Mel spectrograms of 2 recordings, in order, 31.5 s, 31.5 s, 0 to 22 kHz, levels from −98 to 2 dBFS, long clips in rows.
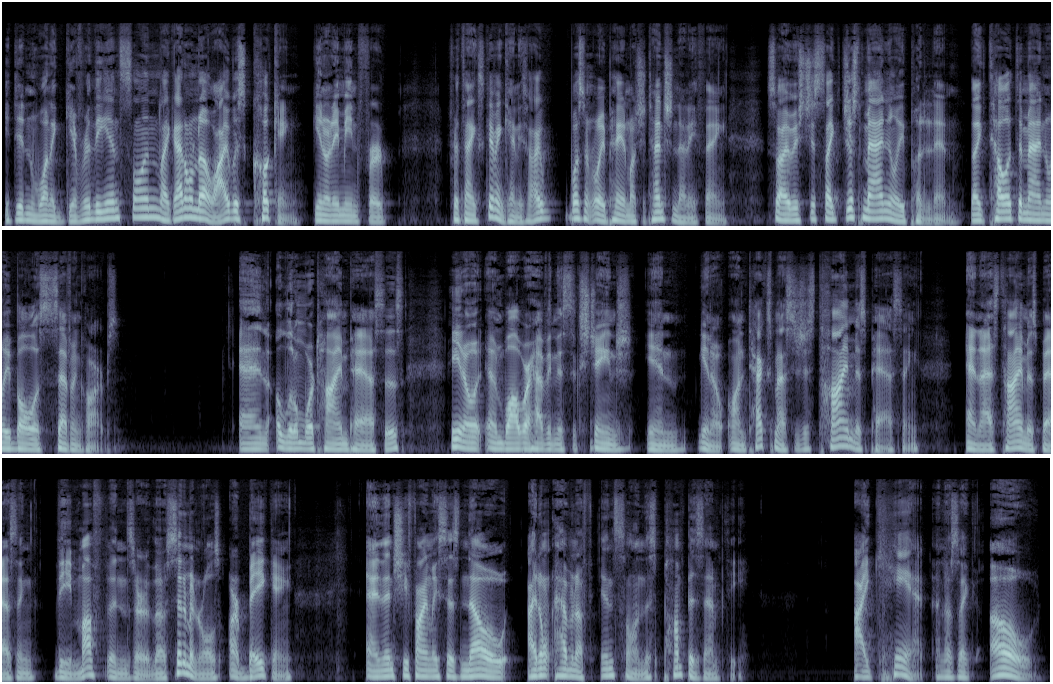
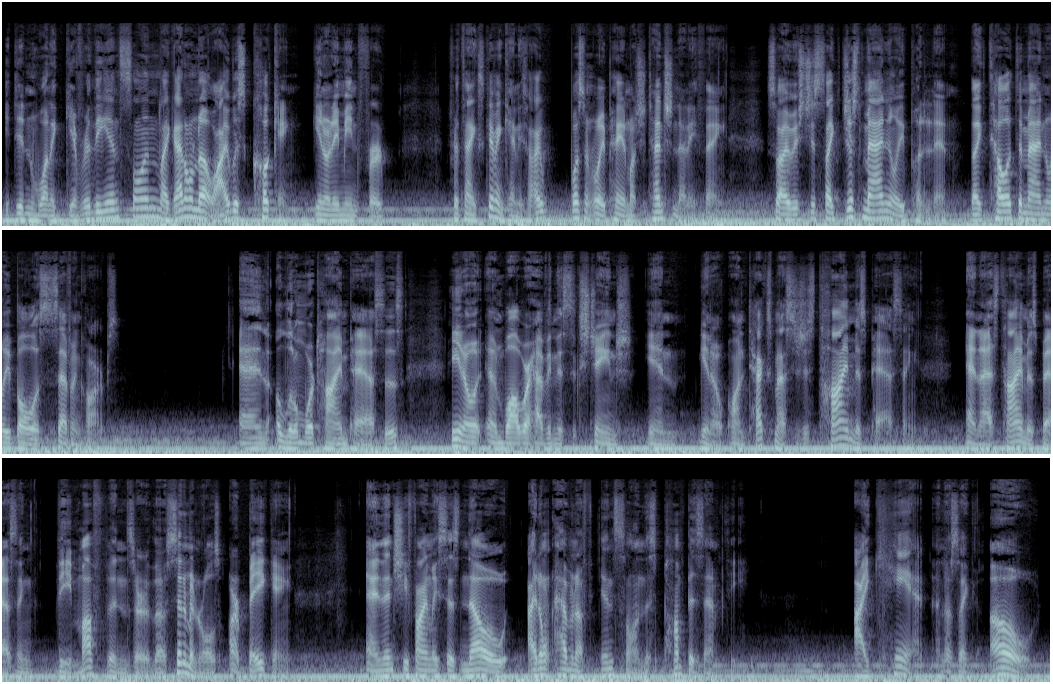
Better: first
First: none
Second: low rumble; noticeable; throughout; 20 dB below the speech

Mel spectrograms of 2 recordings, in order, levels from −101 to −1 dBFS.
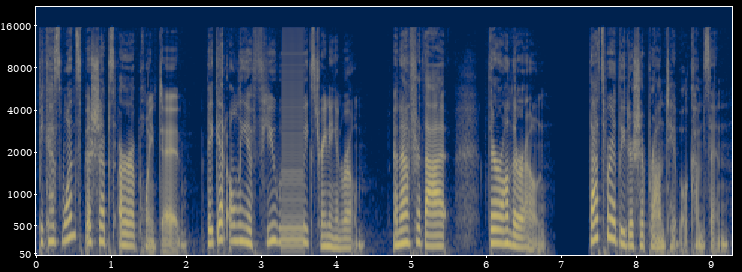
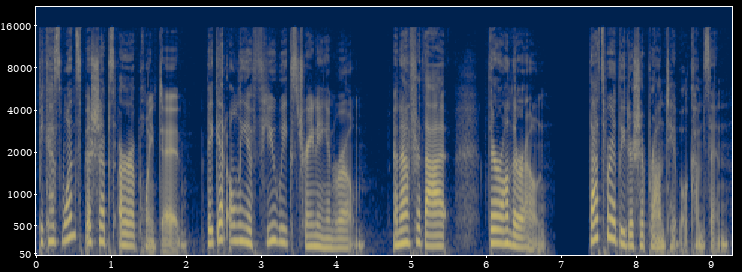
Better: second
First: audio freezing; at 3.5 s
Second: none

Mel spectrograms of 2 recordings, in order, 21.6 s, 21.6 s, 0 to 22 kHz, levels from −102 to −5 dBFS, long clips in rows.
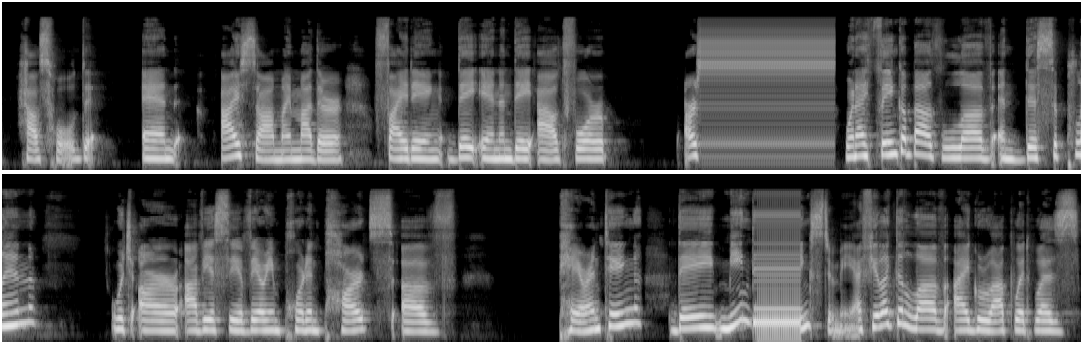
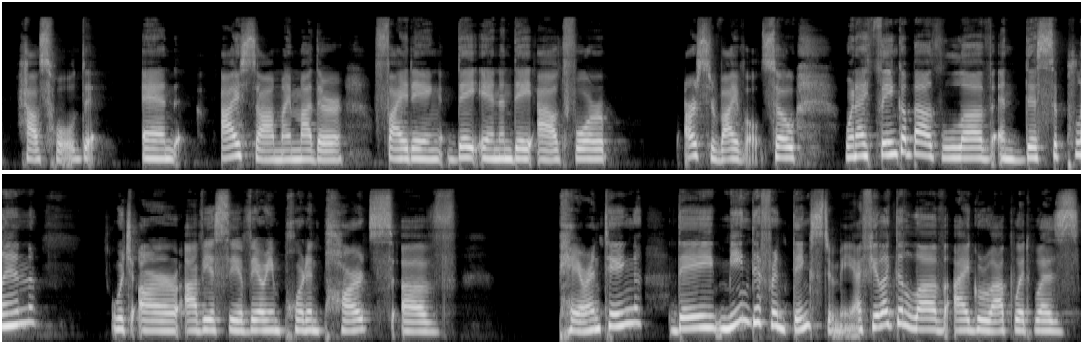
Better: second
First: audio freezing; at 7 s for 1.5 s and at 18 s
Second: none

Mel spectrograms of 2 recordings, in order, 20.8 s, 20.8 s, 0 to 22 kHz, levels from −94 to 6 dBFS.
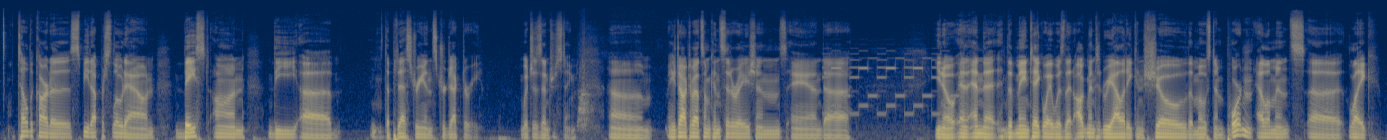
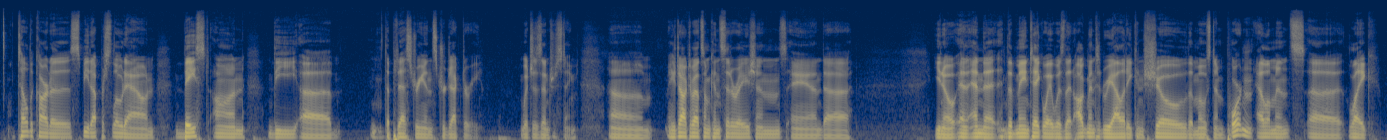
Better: second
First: dog barking; faint; at 8.5 s; peak 15 dB below the speech // phone ringing; faint; from 12 to 14 s; peak 15 dB below the speech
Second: none

